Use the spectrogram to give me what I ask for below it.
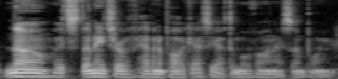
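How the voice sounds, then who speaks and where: A man's voice: low voice, little pitch movement, fast, vocal fry, slightly rough. A man from Los Angeles co-hosting a casual podcast, talking in a laid-back, slangy way. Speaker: podcast co-host.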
